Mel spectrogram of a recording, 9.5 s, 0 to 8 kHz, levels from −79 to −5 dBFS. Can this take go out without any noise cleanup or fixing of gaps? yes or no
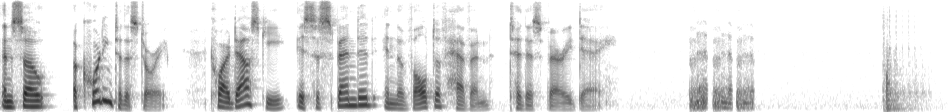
no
